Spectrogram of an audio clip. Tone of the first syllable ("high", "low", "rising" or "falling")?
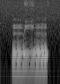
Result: rising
